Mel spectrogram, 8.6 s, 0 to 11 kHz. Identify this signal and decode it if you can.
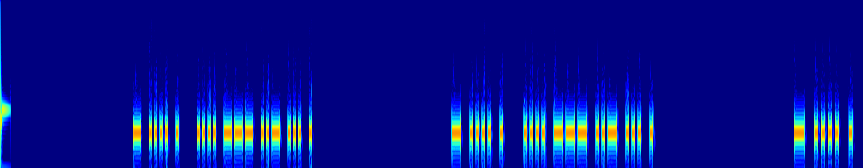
Morse code, heard as a keyed tone, about 37 wpm, 700 Hz. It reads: THE HOUSE THE HOUSE THE
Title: Speed-Racing - Sets of 2 Words 30wpm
